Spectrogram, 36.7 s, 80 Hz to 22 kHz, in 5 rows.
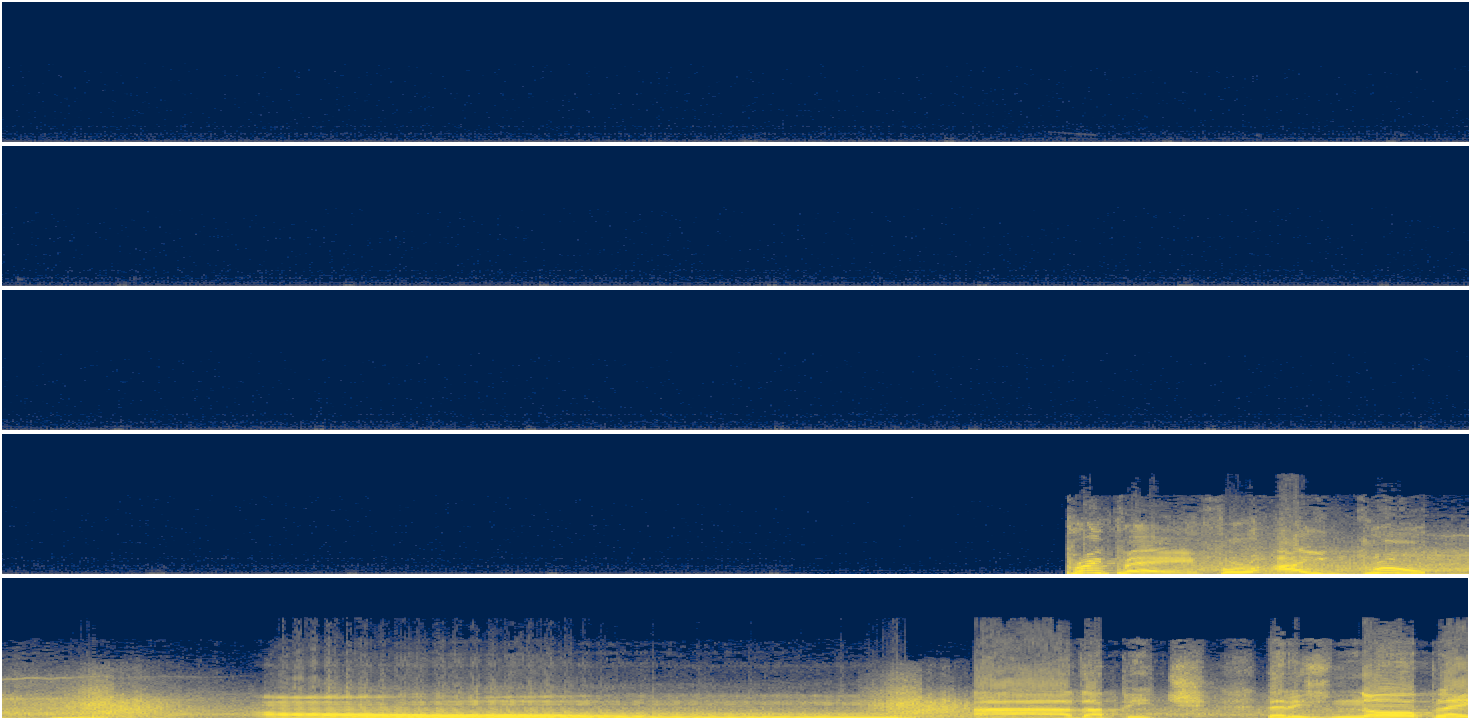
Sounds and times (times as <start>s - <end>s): Speech: 27.3s - 29.2s, 30.6s - 31.5s, 34.2s - 36.6s.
